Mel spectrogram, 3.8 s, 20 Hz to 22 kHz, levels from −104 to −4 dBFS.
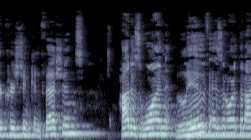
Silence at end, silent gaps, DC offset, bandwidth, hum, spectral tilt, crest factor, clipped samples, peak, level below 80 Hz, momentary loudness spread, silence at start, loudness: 0 s; none; under 0.1%; 13.5 kHz; none; -7.5 dB/octave; 16 dB; under 0.1%; -8 dBFS; -70 dBFS; 8 LU; 0 s; -26 LUFS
